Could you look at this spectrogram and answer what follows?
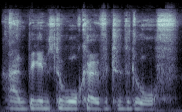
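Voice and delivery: normal talking voice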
